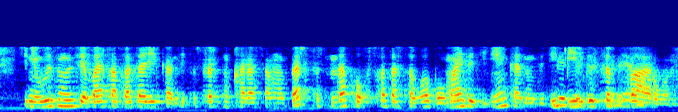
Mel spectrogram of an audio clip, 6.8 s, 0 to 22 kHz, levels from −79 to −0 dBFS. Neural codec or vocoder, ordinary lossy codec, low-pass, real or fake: none; AAC, 16 kbps; 7.2 kHz; real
